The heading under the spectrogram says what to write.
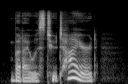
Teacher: My voice goes down to show I am finished.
